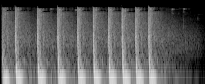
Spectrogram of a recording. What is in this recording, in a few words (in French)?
scar bruit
